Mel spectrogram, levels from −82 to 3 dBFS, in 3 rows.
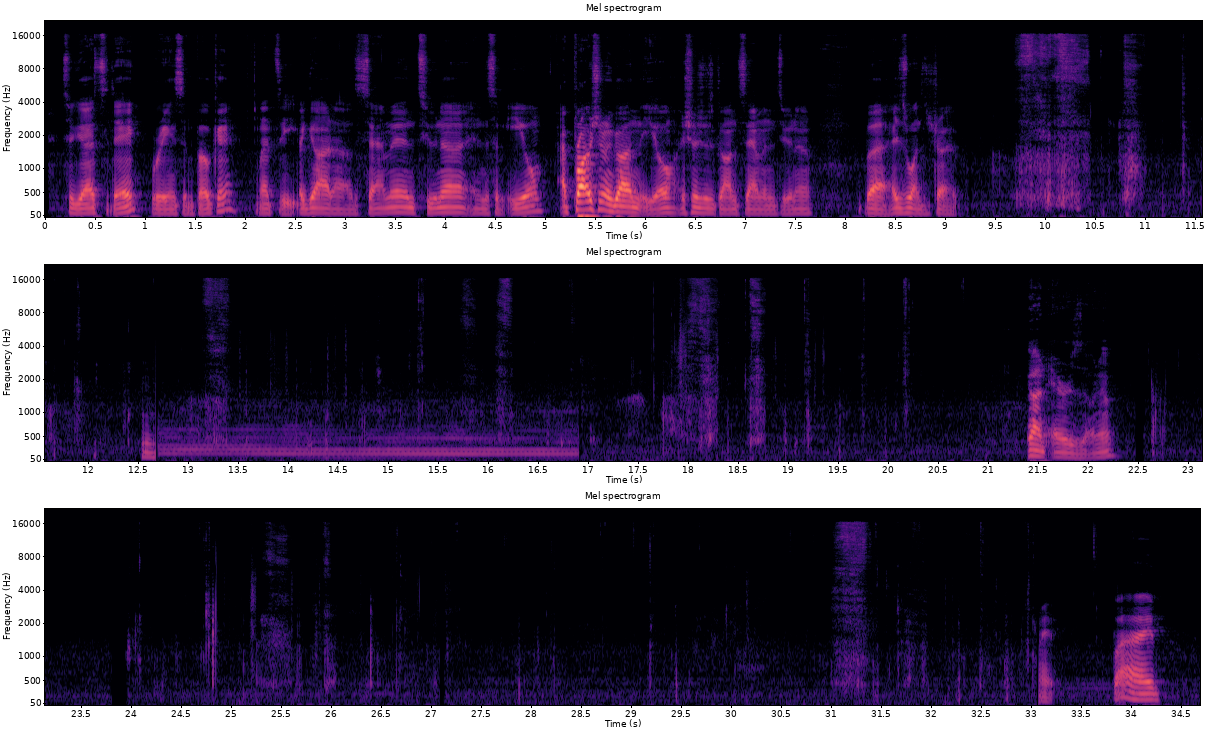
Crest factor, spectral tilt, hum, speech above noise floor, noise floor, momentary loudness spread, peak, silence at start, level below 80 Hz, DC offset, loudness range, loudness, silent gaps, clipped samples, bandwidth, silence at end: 30 dB; -5.5 dB/octave; none; 36 dB; -66 dBFS; 22 LU; -6 dBFS; 0.2 s; -60 dBFS; under 0.1%; 26 LU; -31 LUFS; 22.47-22.55 s, 23.81-23.94 s; under 0.1%; 17 kHz; 0.4 s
